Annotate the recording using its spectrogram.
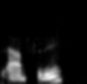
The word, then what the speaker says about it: Abcde: Her name is Absidy. It is spelled A-B-C-D-E.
